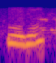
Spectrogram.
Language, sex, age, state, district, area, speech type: Sanskrit, female, 45-60, Maharashtra, Pune, urban, conversation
